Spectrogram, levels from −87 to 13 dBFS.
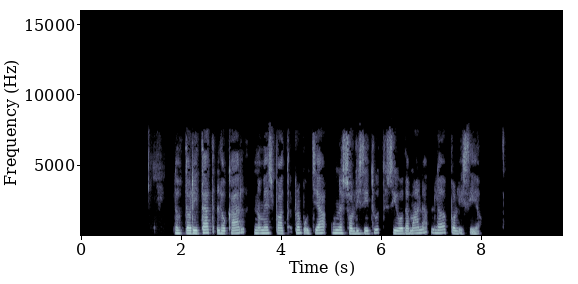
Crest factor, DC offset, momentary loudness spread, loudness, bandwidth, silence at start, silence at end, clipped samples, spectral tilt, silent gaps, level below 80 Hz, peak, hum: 18 dB; under 0.1%; 7 LU; -18 LUFS; 7.8 kHz; 1.85 s; 1.7 s; under 0.1%; -5.5 dB/octave; 3.34-3.44 s, 4.93-5.00 s; -58 dBFS; -2 dBFS; none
